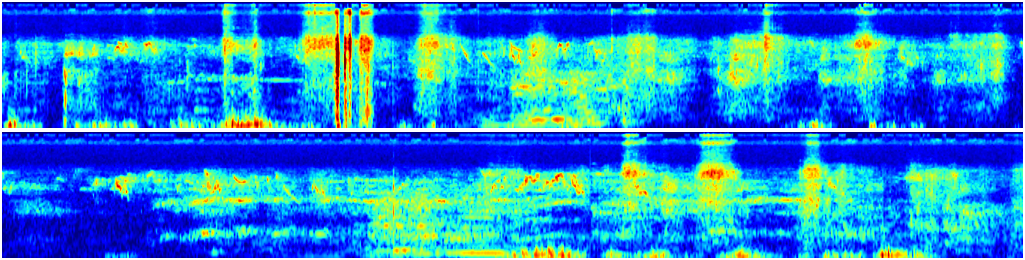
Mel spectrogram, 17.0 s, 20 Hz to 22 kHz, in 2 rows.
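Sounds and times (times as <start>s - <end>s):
cow mooing: 10.2s - 12.9s.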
